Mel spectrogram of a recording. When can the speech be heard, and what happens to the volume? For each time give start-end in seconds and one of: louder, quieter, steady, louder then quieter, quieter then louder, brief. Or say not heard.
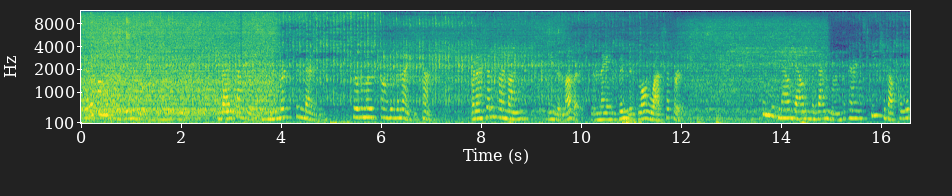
0.0-12.4 steady
13.6-16.5 brief.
